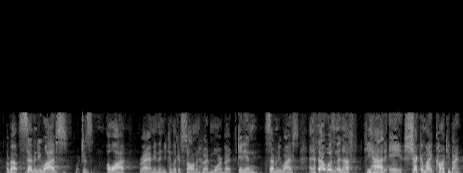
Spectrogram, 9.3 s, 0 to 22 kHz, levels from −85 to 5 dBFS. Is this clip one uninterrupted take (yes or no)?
no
